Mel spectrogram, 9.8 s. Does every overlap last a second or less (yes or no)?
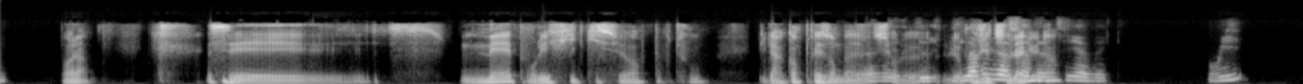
no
